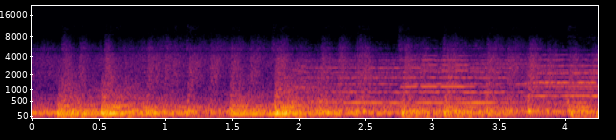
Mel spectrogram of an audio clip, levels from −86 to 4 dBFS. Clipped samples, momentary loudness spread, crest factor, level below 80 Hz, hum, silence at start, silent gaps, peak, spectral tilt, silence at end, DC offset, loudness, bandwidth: under 0.1%; 7 LU; 18 dB; -38 dBFS; none; 0 s; none; -4 dBFS; -9 dB/octave; 0 s; under 0.1%; -23 LUFS; 6.6 kHz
